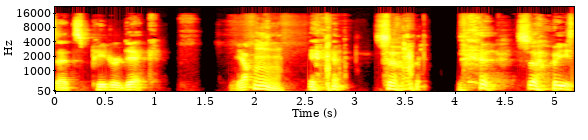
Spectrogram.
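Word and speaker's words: Dyck: to pronounce it I said how do you pronounce his name Jeff and he says that's Peter dick yep so so he said you I he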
